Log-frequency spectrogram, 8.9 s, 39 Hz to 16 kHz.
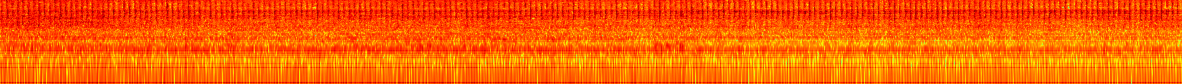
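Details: Audi B7 A4 1.8T, tuned, new cam chain tensioner, hot idle: steady light top-end ticking about three per second, only when hot; owner suspects insufficient oil pressure to the tensioner at idle, not confirmed.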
